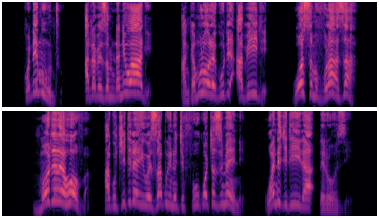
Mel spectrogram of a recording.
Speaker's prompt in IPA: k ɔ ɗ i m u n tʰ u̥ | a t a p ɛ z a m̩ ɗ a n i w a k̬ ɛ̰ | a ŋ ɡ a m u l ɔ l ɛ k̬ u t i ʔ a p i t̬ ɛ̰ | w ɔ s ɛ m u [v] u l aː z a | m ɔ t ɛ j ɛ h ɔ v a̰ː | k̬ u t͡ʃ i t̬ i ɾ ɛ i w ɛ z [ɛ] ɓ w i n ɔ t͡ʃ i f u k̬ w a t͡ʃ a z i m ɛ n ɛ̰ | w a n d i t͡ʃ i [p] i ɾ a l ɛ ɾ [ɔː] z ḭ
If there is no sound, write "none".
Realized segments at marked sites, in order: v, a, t, ɔː

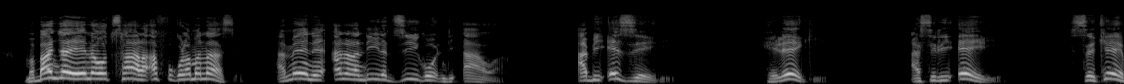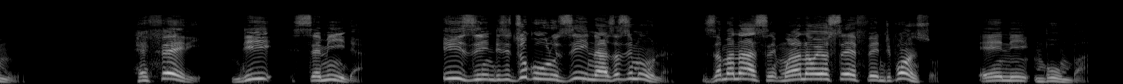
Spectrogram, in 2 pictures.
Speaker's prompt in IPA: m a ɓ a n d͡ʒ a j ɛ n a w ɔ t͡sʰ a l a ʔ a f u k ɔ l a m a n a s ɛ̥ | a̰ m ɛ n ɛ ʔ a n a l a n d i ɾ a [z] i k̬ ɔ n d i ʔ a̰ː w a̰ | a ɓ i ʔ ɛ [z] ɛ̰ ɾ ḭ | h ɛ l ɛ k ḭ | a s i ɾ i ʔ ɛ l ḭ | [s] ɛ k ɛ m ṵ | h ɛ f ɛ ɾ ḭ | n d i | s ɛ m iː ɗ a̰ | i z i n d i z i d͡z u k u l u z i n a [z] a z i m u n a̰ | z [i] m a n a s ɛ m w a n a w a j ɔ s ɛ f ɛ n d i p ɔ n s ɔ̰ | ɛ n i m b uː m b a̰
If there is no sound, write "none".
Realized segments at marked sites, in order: d͡z, z, s, z, a

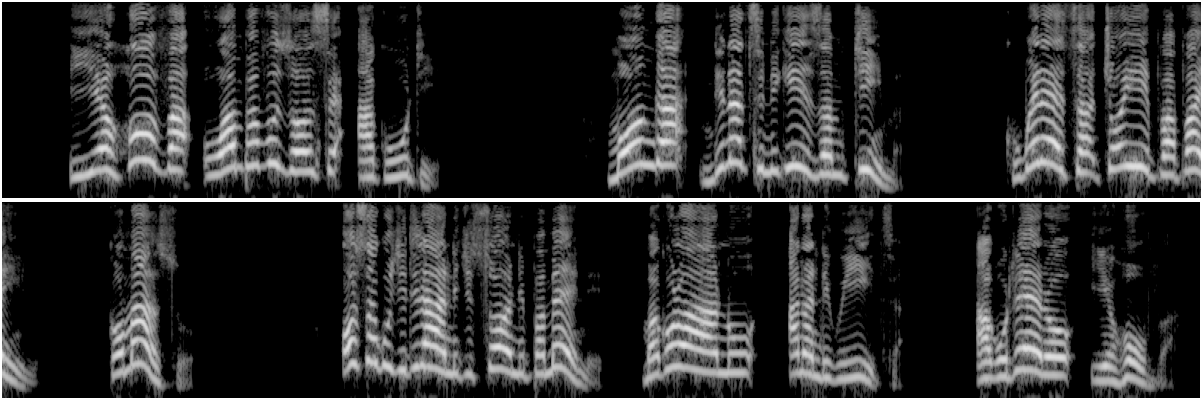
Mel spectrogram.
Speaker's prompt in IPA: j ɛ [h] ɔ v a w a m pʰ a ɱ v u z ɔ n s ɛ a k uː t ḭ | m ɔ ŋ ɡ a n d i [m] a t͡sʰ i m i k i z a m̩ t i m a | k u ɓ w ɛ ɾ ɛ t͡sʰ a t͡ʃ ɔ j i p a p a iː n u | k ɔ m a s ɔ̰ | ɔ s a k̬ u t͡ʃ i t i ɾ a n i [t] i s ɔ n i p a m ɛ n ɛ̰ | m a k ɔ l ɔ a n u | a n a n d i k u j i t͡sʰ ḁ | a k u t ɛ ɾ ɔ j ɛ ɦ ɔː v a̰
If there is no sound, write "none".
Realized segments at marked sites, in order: h, n, t͡ʃ

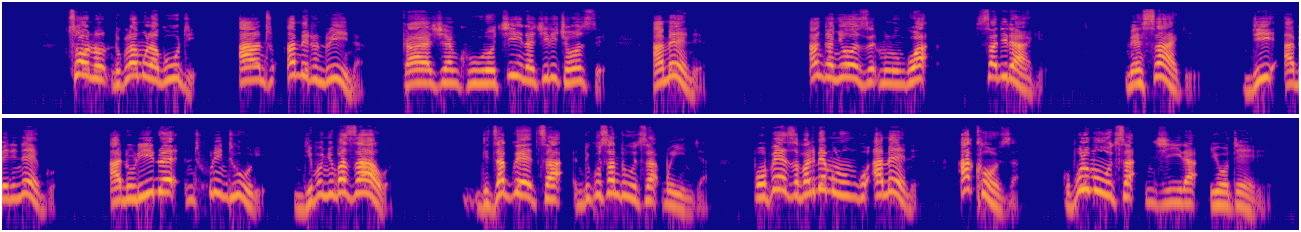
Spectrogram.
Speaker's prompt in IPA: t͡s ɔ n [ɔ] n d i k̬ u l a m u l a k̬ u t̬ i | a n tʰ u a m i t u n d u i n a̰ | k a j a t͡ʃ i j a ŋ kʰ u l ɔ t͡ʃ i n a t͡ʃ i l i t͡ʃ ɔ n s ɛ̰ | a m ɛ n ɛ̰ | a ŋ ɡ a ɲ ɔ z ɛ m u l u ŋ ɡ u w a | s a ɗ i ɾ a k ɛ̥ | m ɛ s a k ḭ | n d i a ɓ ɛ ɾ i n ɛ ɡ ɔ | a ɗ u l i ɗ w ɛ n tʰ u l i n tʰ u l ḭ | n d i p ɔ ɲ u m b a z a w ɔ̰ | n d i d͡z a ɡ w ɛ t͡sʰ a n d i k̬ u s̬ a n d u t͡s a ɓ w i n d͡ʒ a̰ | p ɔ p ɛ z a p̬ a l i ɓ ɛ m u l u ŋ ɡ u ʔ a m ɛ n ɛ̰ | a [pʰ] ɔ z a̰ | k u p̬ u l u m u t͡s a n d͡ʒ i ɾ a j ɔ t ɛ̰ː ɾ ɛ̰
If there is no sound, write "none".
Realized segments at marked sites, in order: ɔ, kʰ

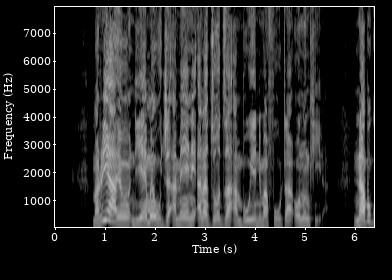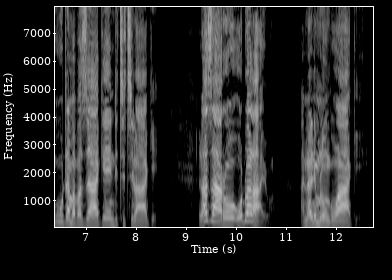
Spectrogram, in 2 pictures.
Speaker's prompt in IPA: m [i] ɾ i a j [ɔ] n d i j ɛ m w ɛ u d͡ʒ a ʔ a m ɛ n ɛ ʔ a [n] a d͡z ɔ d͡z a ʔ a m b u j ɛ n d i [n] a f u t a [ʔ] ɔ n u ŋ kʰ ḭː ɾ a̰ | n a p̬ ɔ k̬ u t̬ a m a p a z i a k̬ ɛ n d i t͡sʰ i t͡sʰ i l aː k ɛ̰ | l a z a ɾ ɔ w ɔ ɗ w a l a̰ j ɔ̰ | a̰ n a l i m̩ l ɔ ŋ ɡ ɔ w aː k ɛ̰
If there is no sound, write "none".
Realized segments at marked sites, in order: a, ɔ, n, m, ʔ

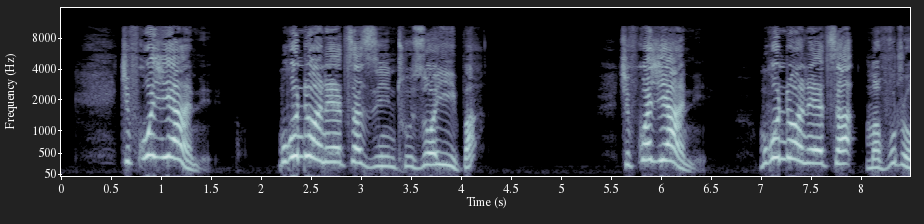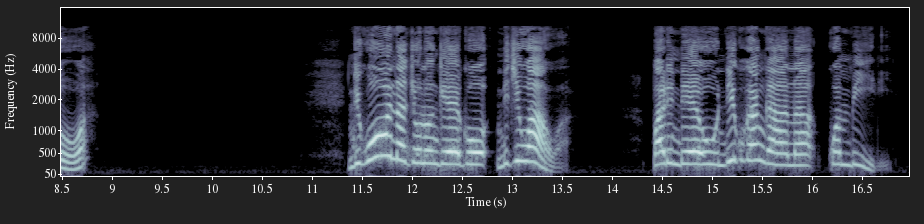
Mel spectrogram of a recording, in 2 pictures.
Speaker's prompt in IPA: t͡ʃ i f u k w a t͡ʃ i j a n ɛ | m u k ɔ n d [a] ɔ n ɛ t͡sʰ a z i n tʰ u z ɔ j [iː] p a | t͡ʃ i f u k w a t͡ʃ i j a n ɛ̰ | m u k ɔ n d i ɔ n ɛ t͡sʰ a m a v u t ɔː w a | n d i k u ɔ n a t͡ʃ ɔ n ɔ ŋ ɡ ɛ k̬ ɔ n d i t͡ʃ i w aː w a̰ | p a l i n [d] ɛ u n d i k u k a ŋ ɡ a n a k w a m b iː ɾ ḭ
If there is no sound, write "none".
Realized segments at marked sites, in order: i, iː, d

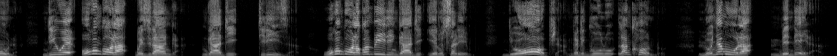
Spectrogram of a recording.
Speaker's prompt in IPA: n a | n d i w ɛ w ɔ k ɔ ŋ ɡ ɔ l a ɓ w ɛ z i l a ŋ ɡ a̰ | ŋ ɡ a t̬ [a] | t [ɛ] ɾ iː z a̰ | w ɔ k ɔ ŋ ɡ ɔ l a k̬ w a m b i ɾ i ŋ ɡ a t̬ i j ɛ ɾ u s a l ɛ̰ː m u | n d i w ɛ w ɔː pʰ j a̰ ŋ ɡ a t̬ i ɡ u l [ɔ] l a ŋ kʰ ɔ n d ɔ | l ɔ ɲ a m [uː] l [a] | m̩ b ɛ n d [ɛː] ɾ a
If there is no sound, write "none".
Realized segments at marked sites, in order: i, i, u, u, a, ɛː

